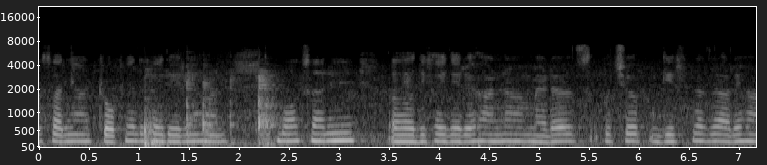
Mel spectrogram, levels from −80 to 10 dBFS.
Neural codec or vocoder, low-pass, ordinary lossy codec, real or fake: none; 7.2 kHz; none; real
